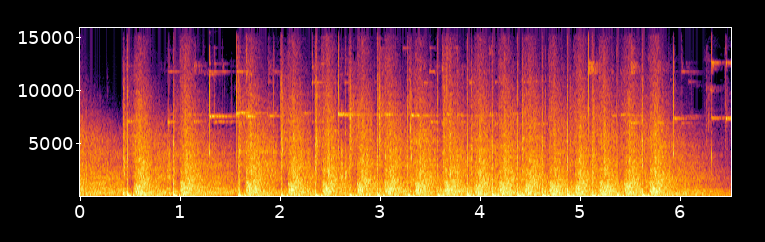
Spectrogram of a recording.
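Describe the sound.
Pistol gunshots crack loudly in quick succession, many sharp reports fired at a fairly steady pace for several seconds with barely a pause, with no voices.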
